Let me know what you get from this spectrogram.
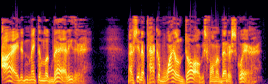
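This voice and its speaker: A tired, grim senior captain, read by a male narrator in his own low voice. He answers flatly and matter-of-factly, with a husky edge. The recording is dry and a little dull. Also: normal speed, no room sound, full character voice. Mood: weary grim. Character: weary, level-headed male senior captain.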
